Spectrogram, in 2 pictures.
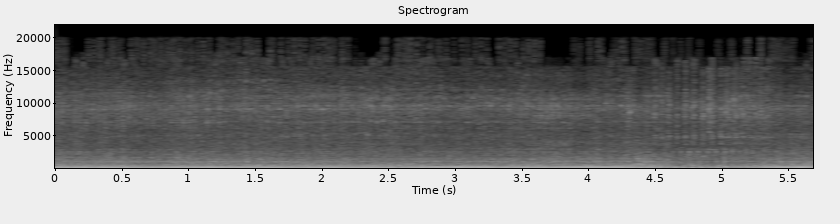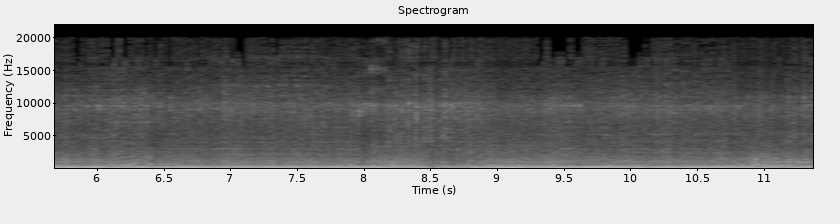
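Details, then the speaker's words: AL-KO Silver 52B self-propelled mower with a Briggs & Stratton 675 series engine, running at half throttle without its air cleaner before an oil change: steady, even hum with a couple of brief speed dips. Normal running. "Yeah, it sounds like it's running just fine."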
